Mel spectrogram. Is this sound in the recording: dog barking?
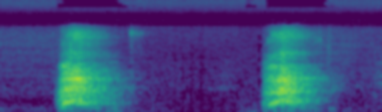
yes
